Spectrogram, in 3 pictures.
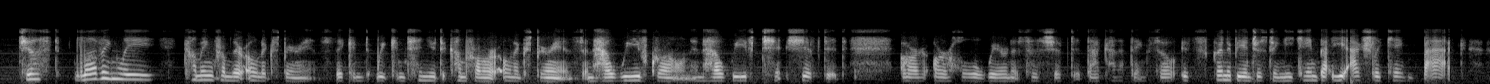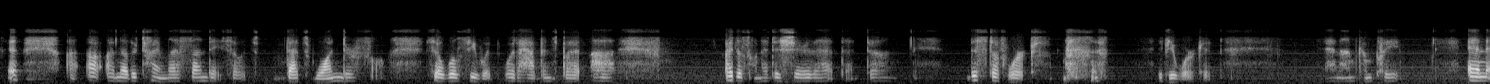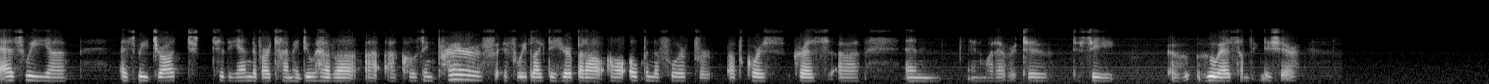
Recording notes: ACIM Daily TEXT Conference Call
